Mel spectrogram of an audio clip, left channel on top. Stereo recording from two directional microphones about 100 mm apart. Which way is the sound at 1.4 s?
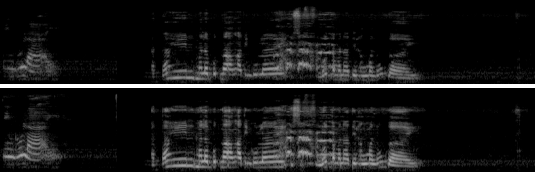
20° right (ahead or behind).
